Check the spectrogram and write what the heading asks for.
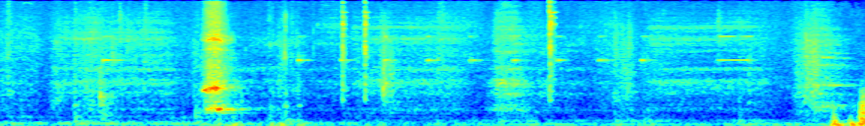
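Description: Footsteps scuffing along an earthen tunnel floor, with camera handling noise and a low rumble. A sharp knock comes about a second and a half in, and a heavy thump near the end.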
